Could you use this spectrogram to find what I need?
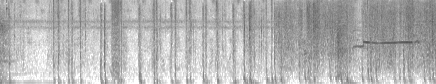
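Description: Horse hooves clop rhythmically on hard ground.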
